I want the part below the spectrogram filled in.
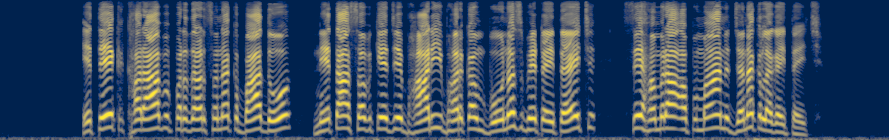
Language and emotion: Maithili, disgusted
